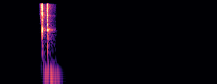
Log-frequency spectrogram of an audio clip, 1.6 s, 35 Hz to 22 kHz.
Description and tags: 10.24.16: A natural-sounding stereo composition a snap with two hands. Part of my 'snaps' pack.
